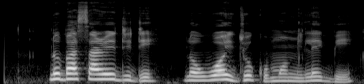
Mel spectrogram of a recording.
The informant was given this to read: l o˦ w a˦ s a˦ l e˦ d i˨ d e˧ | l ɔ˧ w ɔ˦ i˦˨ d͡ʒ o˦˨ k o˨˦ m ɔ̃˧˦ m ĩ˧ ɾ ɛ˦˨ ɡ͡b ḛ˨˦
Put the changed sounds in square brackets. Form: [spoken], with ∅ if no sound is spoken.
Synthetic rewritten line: l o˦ [b] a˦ s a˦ [ɾ] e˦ d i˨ d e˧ | l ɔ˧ w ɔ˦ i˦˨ d͡ʒ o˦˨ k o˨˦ m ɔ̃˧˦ m ĩ˧ [l] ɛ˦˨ ɡ͡b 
